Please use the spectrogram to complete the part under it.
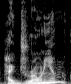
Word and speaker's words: hydronium: And they're talking about, they created a battery that uses hydronium ions. Did I say it correctly? Hydronium. – Yep.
